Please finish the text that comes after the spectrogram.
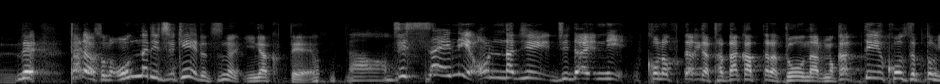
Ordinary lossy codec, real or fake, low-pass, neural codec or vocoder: none; fake; 7.2 kHz; codec, 16 kHz, 0.8 kbps, ZipCodec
